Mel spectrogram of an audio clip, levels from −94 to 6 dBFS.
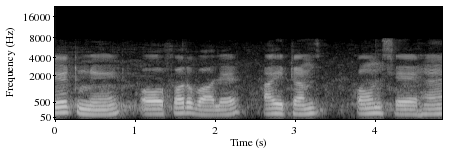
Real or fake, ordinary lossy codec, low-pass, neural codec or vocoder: real; none; none; none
